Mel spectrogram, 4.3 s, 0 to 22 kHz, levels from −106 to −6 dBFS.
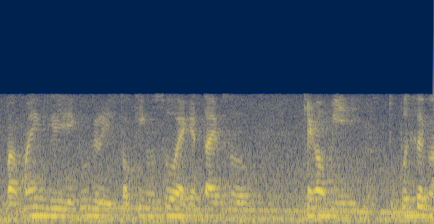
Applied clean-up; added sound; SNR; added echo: none; none; none; none.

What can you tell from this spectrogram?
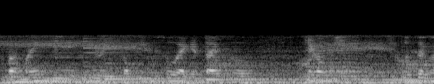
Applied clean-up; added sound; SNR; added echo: none; Acoustic guitar; 4 dB; reverberation time 0.4 s.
